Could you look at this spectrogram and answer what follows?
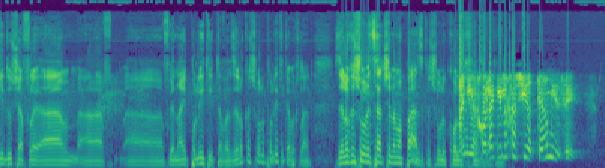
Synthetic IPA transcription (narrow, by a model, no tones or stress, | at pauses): id̪uʃeaːflaaaaːfɡanaipo̞lit̪it̪avalzelo̞kaʃuʁlepo̞lit̪ikabiχla̰l | zelo̞kaʃuʁlet͡sad̪ʃe̞lamapazekaʃuʁlekʰo̞lanijaχoleaɡidleχaʃejot̪eʁmize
